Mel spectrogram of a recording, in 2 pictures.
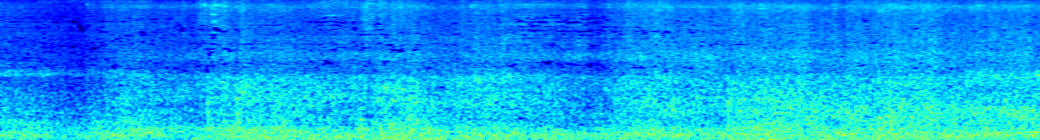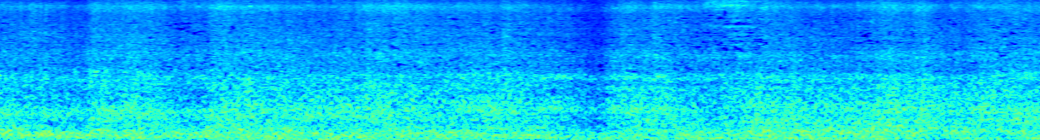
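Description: Autorack freight cars rolling past close by: a steady rumble and rattle of steel wheels on the rails.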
